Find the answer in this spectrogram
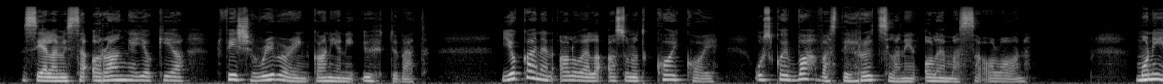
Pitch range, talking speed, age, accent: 140-205 Hz, 90 wpm, 40-59, native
